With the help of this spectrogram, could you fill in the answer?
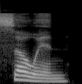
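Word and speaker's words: Samhain: The night before the new year on October 31st, they celebrated a festival called Sin, pronounced sin.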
